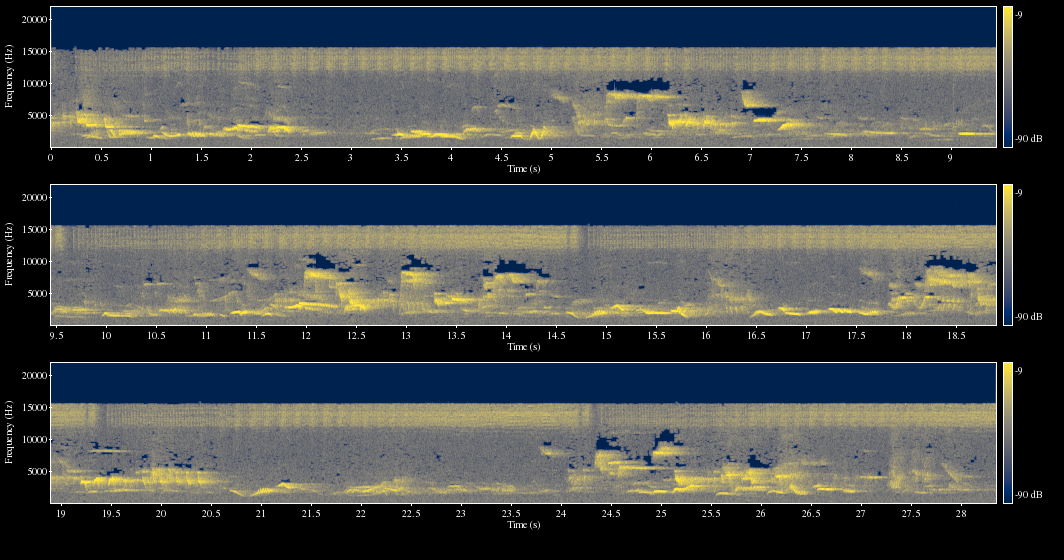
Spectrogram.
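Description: Many small birds chirping and singing in overlapping, busy calls, with a faint steady high hiss underneath.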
